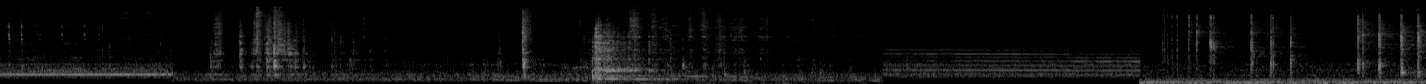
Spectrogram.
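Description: Hand rubbing and scratching on plywood, as a rag wipes on finish and the wood is hand-sanded, in several short clips. Scattered small clicks and knocks run through it, and a steady hum is heard in two stretches.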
